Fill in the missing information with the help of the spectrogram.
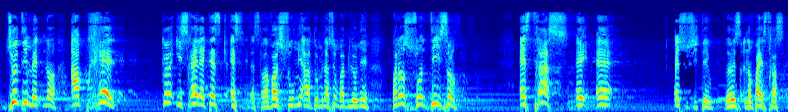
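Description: A male pastor delivering a sermon in a high voice. He stumbles and repeats himself, then drives hard at his listeners with calls and shouted lines. Soft music runs underneath. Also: animated, normal speed, long reverb tail. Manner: preaching with call-and-response to the congregation, rising to shouts; stammers and repeats words.

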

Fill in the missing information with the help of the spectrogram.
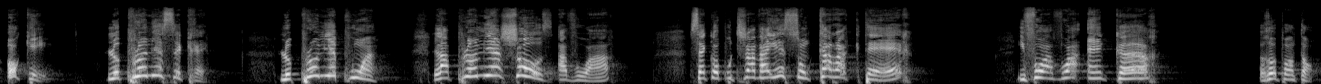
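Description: A preacher with an African French accent gives a sermon, often shouting and checking whether the audience is following. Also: sits high, gravelly. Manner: animated, often shouting, keeps asking the audience if they follow.

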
